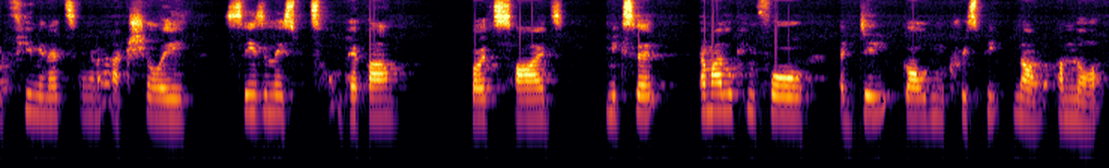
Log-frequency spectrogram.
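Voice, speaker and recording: A woman with a croaky voice hosting a home cooking show, chatting casually and answering her own questions as she cooks. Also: on the high side, rough recording. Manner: chatty, asks herself questions and answers them.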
